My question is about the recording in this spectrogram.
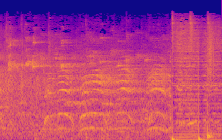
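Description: Basketball game sound on an indoor court: a ball bouncing and players' voices, with a run of short rising-and-falling squeaks about twice a second. Near the end, hip-hop music with a heavy beat cuts in abruptly.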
